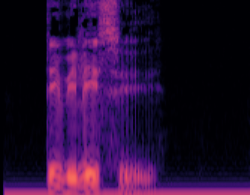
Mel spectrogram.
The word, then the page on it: Tbilisi: espagnol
